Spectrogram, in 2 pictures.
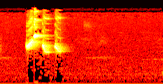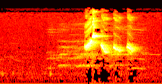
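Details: Orange-headed thrush lure song meant to stimulate other birds into singing: two short bursts of three to four quick, slurred whistled notes, bright and descending, separated by about four seconds of silence.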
